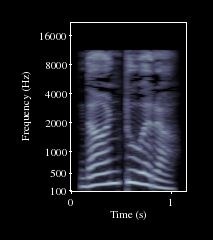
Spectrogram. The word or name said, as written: ದಾಂಟುವರ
